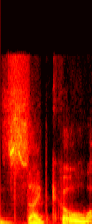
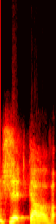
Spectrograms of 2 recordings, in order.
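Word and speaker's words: Żytkow: Stargazers, you mentioned Thorn Zeco objects. Did I say that right? Zitco Thorn Thorn Jitgov object. I had to ask Anna Jitgov how to say her last name, but yes.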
